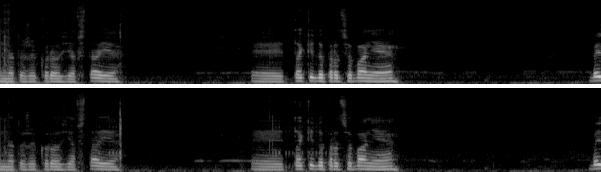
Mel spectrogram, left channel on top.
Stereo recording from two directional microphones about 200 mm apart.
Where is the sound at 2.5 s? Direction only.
20° right (ahead or behind).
